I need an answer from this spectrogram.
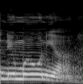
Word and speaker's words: pneumonia: Then the pneumonia. It is starting with P, but when we pronounce, then this P is silent and we use the term, we pronounce it how? Pneumonia.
